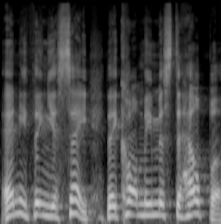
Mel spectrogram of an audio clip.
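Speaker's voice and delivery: put-on Brooklyn accent. Retelling a movie scene where the friend, facing Todd's gun, switches to a Brooklyn accent. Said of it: "says it in this like British uh not British um Brooklyn accent".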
